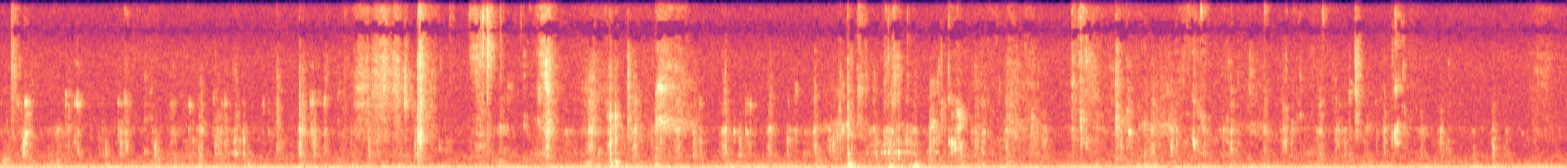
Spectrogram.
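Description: Close-miked chewing of a mouthful of shrimp cheeseburger: irregular soft wet crackles and mouth clicks, with a few louder smacks about halfway through, over a steady low hum.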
